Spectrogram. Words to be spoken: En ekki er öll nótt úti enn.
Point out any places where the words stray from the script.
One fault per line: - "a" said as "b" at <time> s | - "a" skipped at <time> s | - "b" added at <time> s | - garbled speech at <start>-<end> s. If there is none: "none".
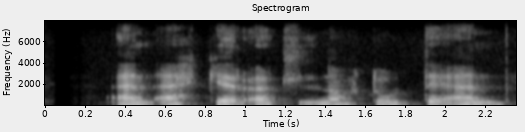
none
